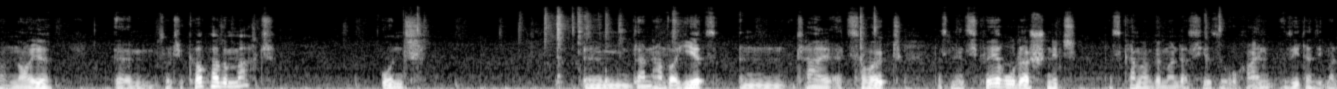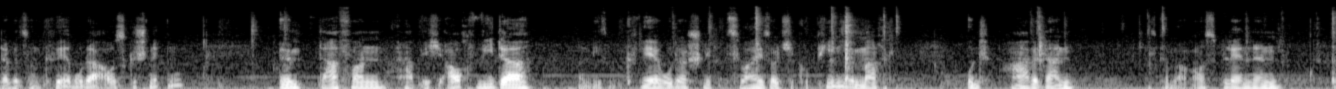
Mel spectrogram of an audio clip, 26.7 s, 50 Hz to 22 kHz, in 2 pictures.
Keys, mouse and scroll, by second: 2.8 click, 4.0 space, 4.6 click, 5.5 space, 8.1 click, 8.6 space, 11.6 click, 12.0 space, 13.0-13.4 scroll down 2, 13.4-15.0 middle drag, 21.7 click, 22.1 space, 24.4 click, 24.8 space.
